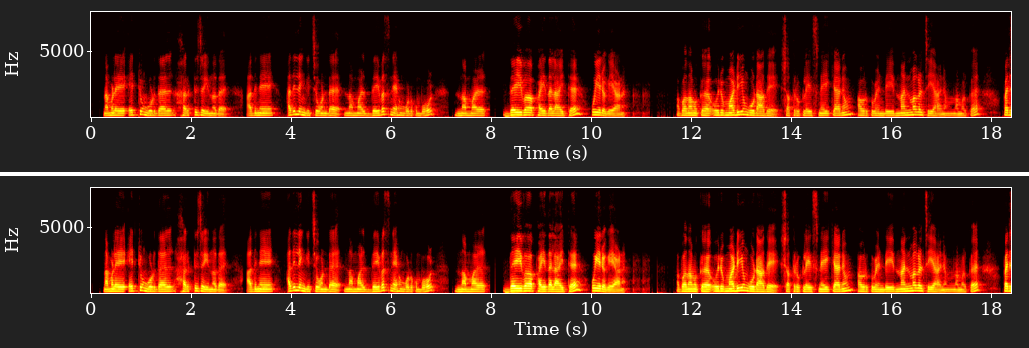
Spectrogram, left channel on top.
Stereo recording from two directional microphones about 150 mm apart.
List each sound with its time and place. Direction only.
0.5 s a woman's voice: 15° right (ahead or behind)
11.7 s a woman's voice: 15° right (ahead or behind)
